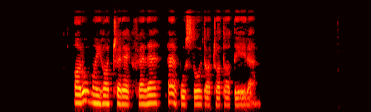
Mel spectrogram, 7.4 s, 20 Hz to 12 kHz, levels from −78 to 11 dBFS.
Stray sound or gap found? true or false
false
